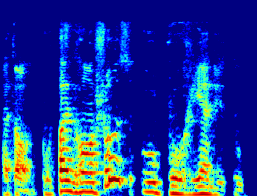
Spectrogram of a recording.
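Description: A man talks over a phone line from a handset lying on his lap, so his voice comes through dull and lo-fi. Faint music plays underneath. He speaks in a middle pitch, casual and hesitant, thinking aloud with plenty of fillers. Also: huge pitch swings, unhurried, warm tone. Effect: heard over a phone line. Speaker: co-host guessing in a radio game. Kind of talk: casual live web-radio banter. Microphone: phone lying on his lap, away from his mouth.

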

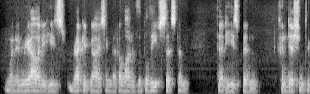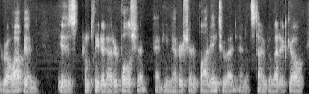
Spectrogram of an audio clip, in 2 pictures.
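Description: Middle-aged guy rambling into a mic at a meditation group, super gravelly and husky, lowish voice. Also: little pitch movement, moderate pace, low-quality recording. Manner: rambling, candid, many fillers. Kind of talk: group discussion share. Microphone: handheld mic passed around.

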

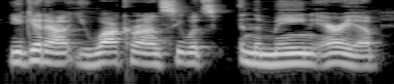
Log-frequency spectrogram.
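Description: A man co-hosting a travel podcast, talking in a relaxed, easygoing way and laughing at himself. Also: mid-range voice, fairly quick. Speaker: podcast co-host. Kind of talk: casual travel podcast chat.

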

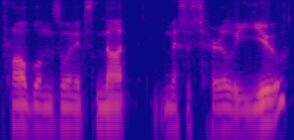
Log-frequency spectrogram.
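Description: A man's voice: on the low side, fairly even intonation, a little slow, darkish tone, no room sound, studio quality. A man who grew up in California and is a songwriter, giving casual interview answers with many fillers and restarts. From born in the Philippines, grew up in California. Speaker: musician, songwriter.

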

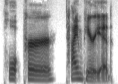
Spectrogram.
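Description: A young woman co-hosting a casual podcast, with vocal fry, rambling with many "like" fillers. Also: low-pitched, huge pitch swings, very slow, no room sound, dull audio. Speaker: co-host. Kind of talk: casual chat.

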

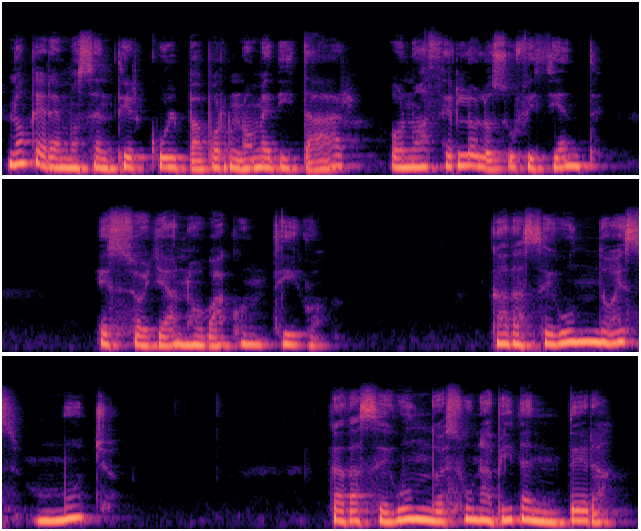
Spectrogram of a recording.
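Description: A woman guiding a meditation in a soft, slow voice that often drops to a whisper. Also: fairly low pitch, steady tone, breathy edge. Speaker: meditation guide. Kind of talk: guided meditation. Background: soft music with singing bowls.

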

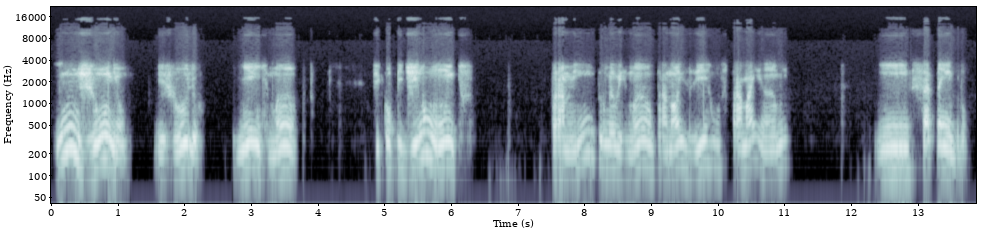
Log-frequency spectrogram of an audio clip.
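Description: A man speaks haltingly about loss, his husky voice thin and narrow like a phone line. He keeps checking in with his listener as he goes. The sound is close and dry. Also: mid-range voice, very animated, dry recording. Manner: grieving, halting, repeats entendeu. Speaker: interviewee, bereaved brother. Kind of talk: emotional testimony.

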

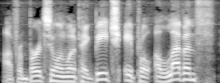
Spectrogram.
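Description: A man's voice: medium pitch, animated, a little fast, dry recording, studio quality. A man hosting a live morning show, joking and rambling with lots of fillers. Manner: jokey, rambling, many fillers. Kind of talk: casual live show chat.

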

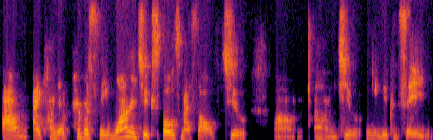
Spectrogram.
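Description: A woman's voice: on the low side, steady tone, measured pace, vocal fry, breathy edge, no room sound. Young woman from south china, podcast guest, lots of ums, dry muffled sound. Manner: hesitant, many fillers, frequent laughs. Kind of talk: casual conversation.

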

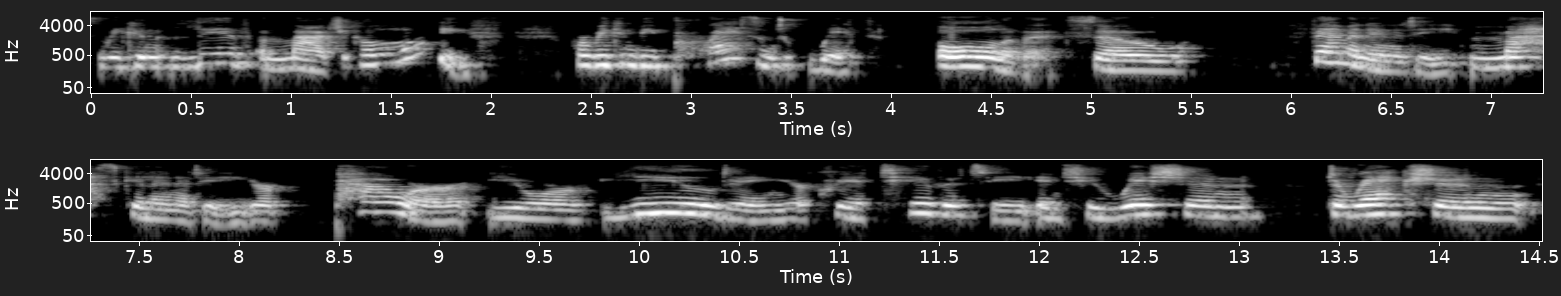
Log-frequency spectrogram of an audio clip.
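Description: A woman's voice: mid-range voice, darkish tone. A woman giving an earnest, reflective spiritual talk, stretching out key words as she speaks. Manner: earnest, unhurried, drawn-out emphasis on words. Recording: dull lo-fi recording.

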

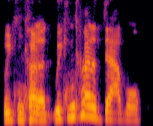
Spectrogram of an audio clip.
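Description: This podcast co-host is a man with a fairly high voice who speaks fairly quickly. He's a talkative, enthusiastic fan, keeping things casual and eager while dropping plenty of ums and other fillers.

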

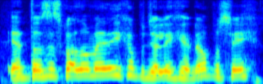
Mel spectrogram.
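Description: A Mexican man in his younger years chats casually as an interview guest, his voice sitting a little higher than most men's. He wanders through stories in loose slang, restarting his sentences as he goes. The sound is dry and close, with no room around it. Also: fast, no echo. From Guadalajara, Mexico. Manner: relaxed, rambling storytelling with slang and restarts. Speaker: guest, guitarist and producer.

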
